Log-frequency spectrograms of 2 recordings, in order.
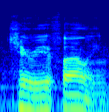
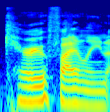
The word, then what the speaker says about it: caryophyllene: Um, Caryophyllene. – Caryophyllene.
